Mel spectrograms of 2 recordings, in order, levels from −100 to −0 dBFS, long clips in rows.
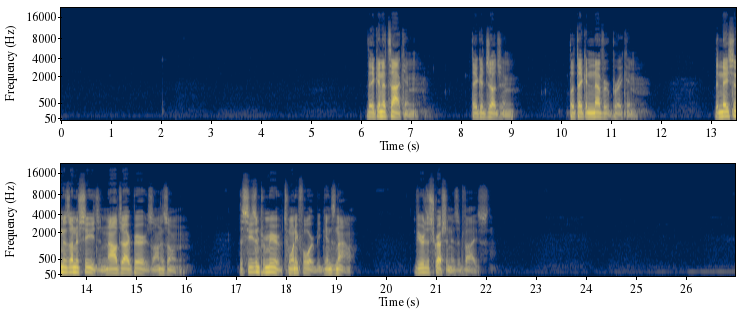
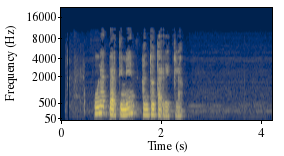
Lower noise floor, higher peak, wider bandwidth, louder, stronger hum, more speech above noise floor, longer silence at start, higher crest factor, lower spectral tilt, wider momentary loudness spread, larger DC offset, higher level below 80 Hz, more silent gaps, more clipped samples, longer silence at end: first, -87 dBFS vs -67 dBFS; about the same, -4 dBFS vs -6 dBFS; about the same, 11 kHz vs 11 kHz; about the same, -25 LUFS vs -26 LUFS; neither; first, 62 dB vs 42 dB; first, 6.1 s vs 0.65 s; about the same, 26 dB vs 22 dB; second, -5.5 dB/octave vs -7 dB/octave; first, 18 LU vs 15 LU; neither; first, -64 dBFS vs -72 dBFS; neither; neither; first, 5 s vs 1.8 s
